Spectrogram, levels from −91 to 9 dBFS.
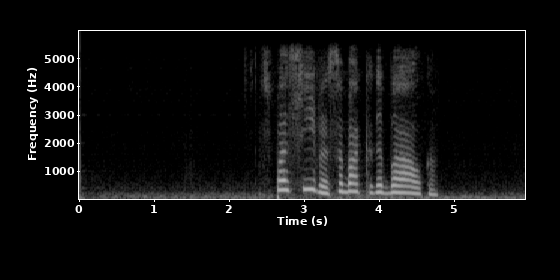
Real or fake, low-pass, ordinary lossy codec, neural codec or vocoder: fake; 5.4 kHz; none; codec, 16 kHz, 1.1 kbps, Voila-Tokenizer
